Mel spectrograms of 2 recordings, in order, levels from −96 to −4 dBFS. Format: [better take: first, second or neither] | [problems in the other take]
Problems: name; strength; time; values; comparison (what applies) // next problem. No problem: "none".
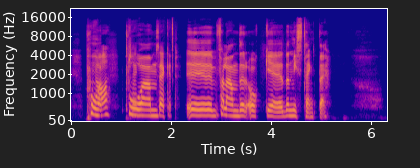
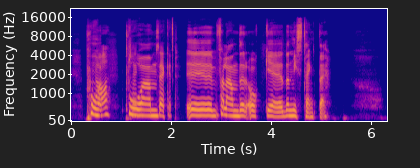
second | thin; somewhat; fading below 700 Hz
